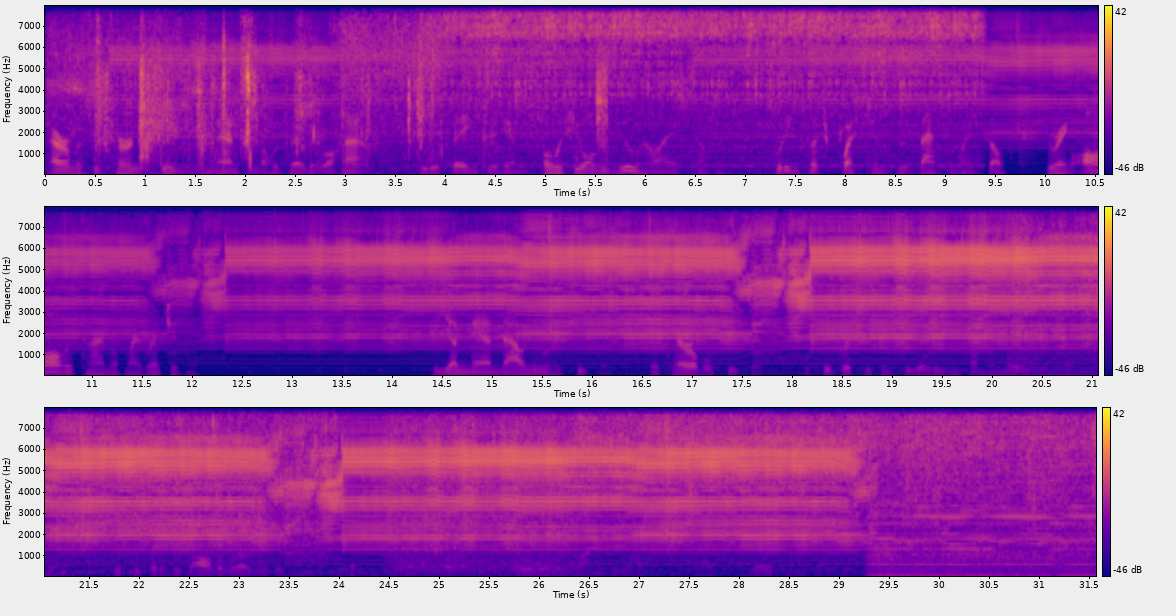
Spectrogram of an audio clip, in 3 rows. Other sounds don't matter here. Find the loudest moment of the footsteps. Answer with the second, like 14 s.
2 s.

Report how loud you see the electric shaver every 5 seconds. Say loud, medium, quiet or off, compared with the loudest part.
quiet, quiet, medium, loud, loud, loud, loud.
